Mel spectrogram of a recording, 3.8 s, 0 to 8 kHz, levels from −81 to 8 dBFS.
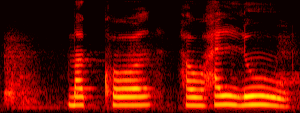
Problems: none marked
